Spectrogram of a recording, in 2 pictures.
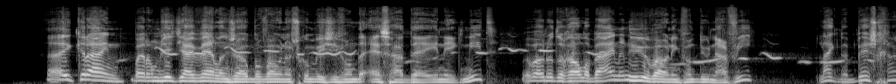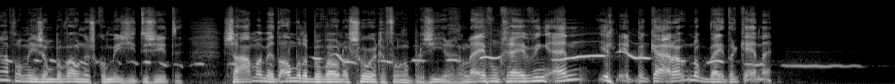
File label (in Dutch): Radiospot werving; werving bc leden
